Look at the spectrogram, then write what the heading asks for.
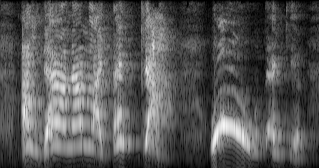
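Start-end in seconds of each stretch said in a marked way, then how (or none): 1.1-3.0 mock hollering out loud, swooping and animated. Retelling thanking God on knees in the store: imitating own past shouting. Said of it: "So I'm shouting".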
